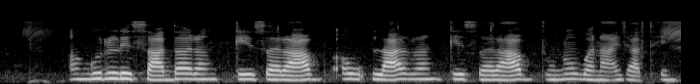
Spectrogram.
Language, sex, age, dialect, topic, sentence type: Chhattisgarhi, female, 18-24, Central, agriculture, statement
